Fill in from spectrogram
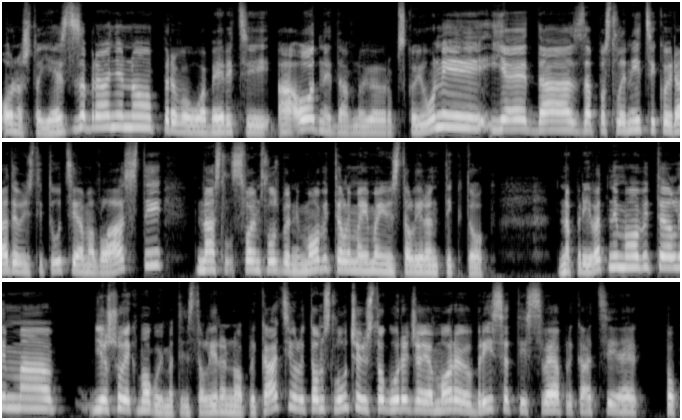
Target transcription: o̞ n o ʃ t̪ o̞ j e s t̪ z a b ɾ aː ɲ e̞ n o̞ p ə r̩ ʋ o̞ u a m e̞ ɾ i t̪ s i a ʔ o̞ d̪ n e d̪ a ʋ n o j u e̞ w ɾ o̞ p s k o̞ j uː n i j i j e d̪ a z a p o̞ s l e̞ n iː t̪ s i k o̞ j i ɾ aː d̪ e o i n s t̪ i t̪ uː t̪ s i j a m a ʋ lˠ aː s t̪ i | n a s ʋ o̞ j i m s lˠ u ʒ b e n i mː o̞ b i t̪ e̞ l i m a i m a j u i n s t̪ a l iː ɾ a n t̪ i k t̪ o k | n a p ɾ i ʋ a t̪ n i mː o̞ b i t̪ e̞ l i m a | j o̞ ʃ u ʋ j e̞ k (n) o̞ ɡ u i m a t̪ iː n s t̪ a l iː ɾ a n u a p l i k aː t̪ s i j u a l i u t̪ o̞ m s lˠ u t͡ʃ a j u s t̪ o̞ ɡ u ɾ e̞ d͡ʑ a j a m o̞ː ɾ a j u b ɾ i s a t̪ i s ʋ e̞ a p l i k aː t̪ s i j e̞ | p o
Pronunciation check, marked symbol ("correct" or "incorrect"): incorrect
